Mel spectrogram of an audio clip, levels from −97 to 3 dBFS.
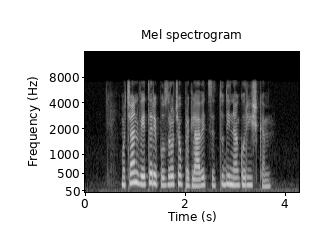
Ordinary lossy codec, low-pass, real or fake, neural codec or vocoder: none; 7.2 kHz; real; none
